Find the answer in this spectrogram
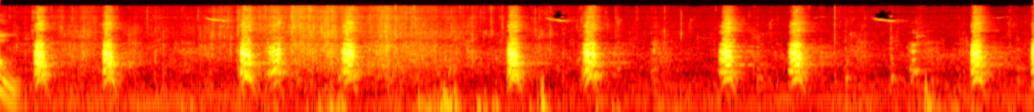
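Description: Dogs barking in short single barks, about ten of them at uneven intervals of roughly one second, worked up by a person climbing onto a pool float.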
